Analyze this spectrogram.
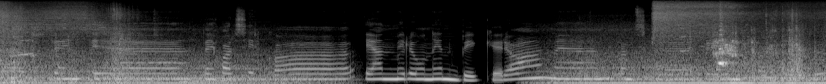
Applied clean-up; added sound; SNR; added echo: none; Vehicle; -2 dB; none.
